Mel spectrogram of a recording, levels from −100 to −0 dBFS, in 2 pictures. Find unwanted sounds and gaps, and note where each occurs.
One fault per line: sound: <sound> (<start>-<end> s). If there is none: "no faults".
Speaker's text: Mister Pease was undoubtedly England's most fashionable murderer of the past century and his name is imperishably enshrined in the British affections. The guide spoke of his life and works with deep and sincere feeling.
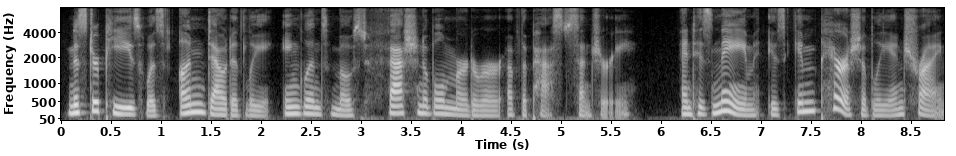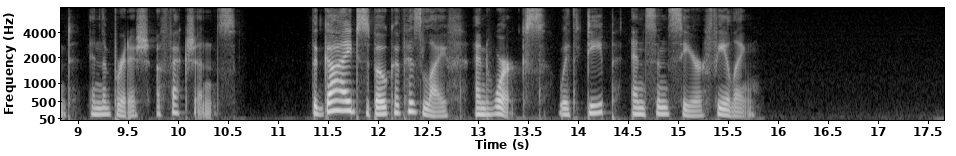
no faults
